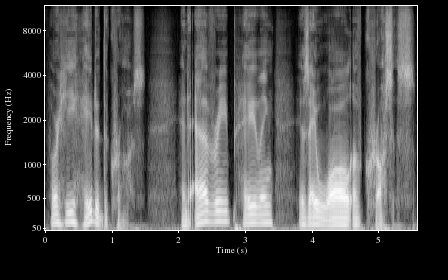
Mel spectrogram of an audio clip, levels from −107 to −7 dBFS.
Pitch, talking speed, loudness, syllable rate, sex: 110 Hz, 140 wpm, -17 LUFS, 4.0 syllables/s, male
